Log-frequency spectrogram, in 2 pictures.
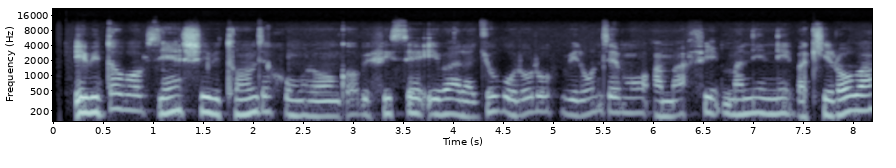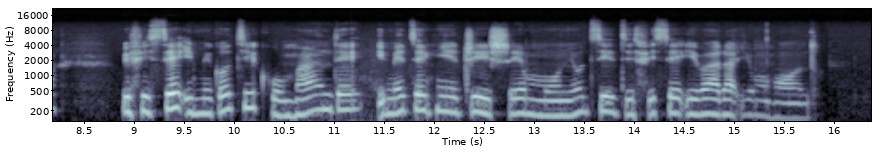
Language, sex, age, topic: Rundi, female, 25-35, agriculture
